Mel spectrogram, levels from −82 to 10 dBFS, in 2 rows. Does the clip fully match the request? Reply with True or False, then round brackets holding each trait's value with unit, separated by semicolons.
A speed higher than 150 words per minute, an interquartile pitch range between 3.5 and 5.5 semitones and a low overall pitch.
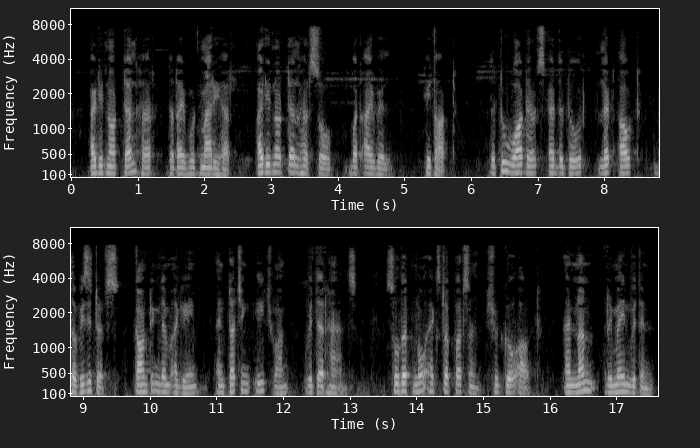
False (180 wpm; 2.7 semitones; 130 Hz)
